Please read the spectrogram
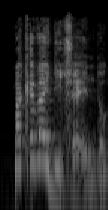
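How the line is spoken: Shouting. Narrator (Italian): gridò

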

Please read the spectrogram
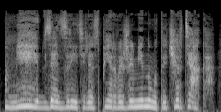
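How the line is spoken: Whispered. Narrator (Russian): прошептал Царьков

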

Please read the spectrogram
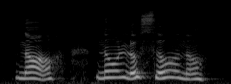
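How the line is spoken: Moaned. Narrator (Italian): gemette Marigold

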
